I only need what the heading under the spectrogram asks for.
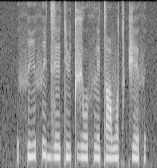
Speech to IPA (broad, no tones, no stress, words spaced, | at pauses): θiθid͡ze tyt ʒoθletɑvɔt͡s t͡ʃeθ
